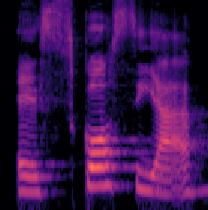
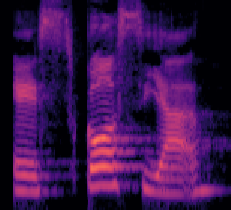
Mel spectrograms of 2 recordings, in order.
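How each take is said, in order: Both takes have the same delivery.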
